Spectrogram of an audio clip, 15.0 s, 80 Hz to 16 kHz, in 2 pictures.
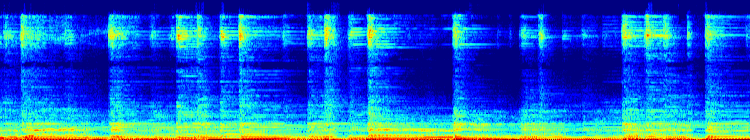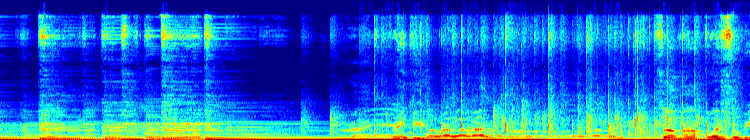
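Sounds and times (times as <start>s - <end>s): acoustic guitar strumming chords: 0.0s - 11.5s.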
